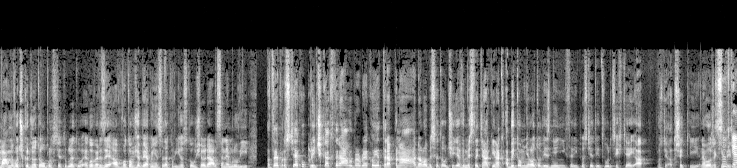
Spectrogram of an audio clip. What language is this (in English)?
Czech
